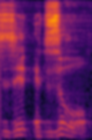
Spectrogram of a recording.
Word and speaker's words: Xul: It's XUL with a Z.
